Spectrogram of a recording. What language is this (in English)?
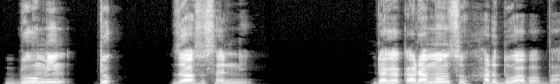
Hausa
